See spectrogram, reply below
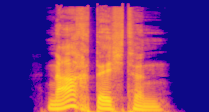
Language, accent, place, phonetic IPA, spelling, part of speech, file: German, Germany, Berlin, [ˈnaːxˌdɛçtn̩], nachdächten, verb, De-nachdächten.ogg
- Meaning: first/third-person plural dependent subjunctive II of nachdenken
